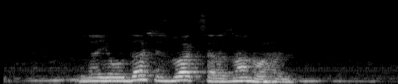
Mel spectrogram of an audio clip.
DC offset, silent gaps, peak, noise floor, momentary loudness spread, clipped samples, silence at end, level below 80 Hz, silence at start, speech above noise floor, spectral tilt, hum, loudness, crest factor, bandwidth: under 0.1%; none; -4 dBFS; -48 dBFS; 18 LU; under 0.1%; 0.25 s; -54 dBFS; 0.3 s; 30 dB; -11 dB/octave; none; -20 LUFS; 16 dB; 4.6 kHz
